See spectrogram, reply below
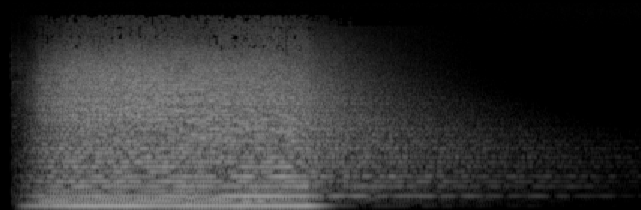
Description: Cinematic Sound Braaam Sample Brass Trailer; Chakong Audio

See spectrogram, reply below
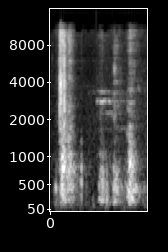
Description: Jumping On Car Hood

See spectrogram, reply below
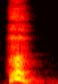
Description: Fight Shout Man Hai

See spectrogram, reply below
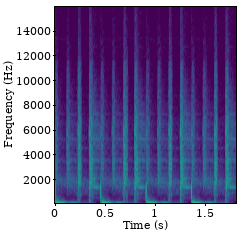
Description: Tech loop

